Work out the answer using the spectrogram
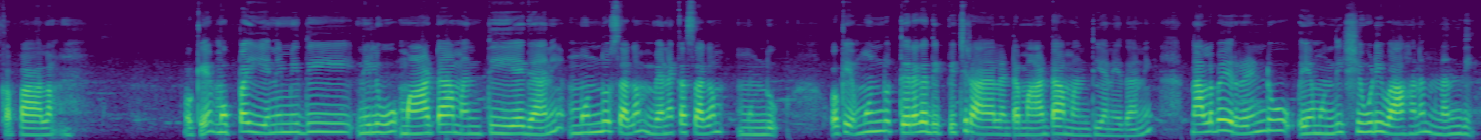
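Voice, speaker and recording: A woman solving a word puzzle in a casual lesson, thinking aloud, slow and deliberate, correcting herself as she goes. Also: mid-range voice, a little mellow. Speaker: teacher solving a crossword.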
